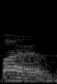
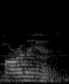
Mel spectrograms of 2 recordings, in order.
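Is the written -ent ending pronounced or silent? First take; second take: silent; pronounced. First: The ending is silent, like parle. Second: The ending is sounded as a nasal vowel. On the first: The speaker calls it right. "it's parle" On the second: The speaker calls it wrong. "please don't do parlant"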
